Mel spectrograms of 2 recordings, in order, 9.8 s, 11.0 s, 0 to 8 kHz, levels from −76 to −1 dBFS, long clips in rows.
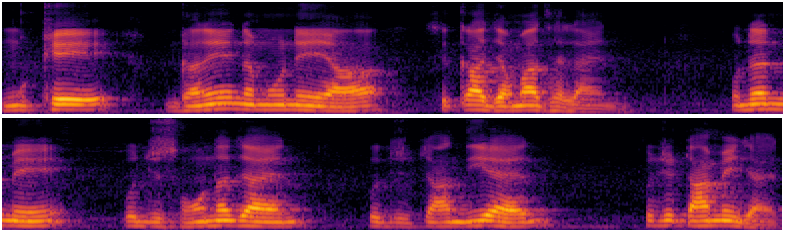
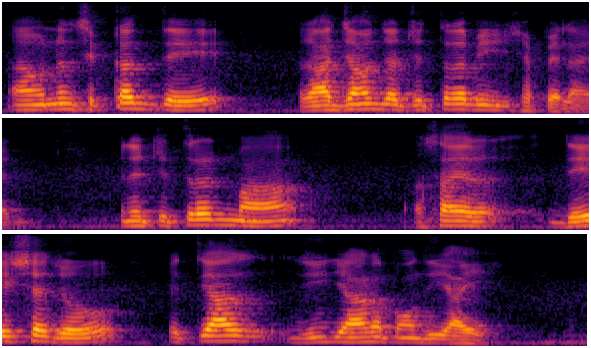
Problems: none marked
